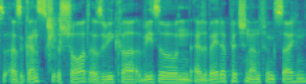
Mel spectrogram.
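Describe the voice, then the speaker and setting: A man talks with a fairly low pitch at a moderate pace. His intonation stays fairly even. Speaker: podcast host for filmmakers. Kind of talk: casual interview.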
